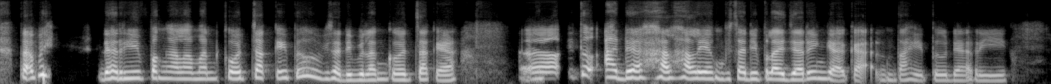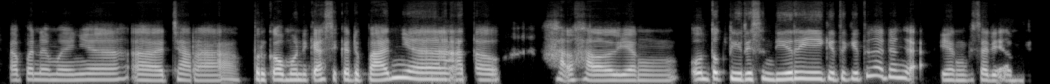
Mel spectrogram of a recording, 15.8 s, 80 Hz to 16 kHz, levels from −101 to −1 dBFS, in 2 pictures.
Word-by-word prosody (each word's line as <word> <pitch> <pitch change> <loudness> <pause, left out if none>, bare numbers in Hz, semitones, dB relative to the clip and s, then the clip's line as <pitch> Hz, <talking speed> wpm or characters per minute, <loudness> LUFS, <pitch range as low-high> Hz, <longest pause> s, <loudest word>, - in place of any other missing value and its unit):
Tapi 400 - +7 0.5
dari 260 0 +6 0.2
pengalaman 250 -2 +1
kocak 265 +1 +3
itu 285 - -3 0.2
bisa 260 0 +3
dibilang 215 +2 +2
kocak, 220 +2 +1
ya, - - +3 0.6
eee, 255 +1 +3 0.2
itu 310 - -3 0.2
ada 290 -1 +6 0.2
hal-hal 265 -1 +4
yang 260 0 +2
bisa 250 +2 0
dipelajari 235 -1 +4
nggak, 185 - +1
Kak? - - -1
Entah 210 +1 -7
itu 200 - -10
dari 195 0 -6 0.6
apa 215 +2 -6
namanya, 215 0 -5 0.3
eee, 205 -2 -2
cara 205 -2 -5 0.4
berkomunikasi 220 -1 0
ke 225 - +1
depannya 230 +7 +2 0.3
atau 225 -1 -4 0.5
hal-hal 200 -3 -1 0.2
yang 200 0 -3 0.4
untuk 245 +1 +2
diri 235 -1 +3
sendiri, 240 +2 +2 0.2
gitu-gitu, 245 +3 -2
ada 315 - -3
nggak 370 +9 -3 0.2
yang 210 -1 -3
bisa 210 +1 -5
diambil? 195 0 -6
230 Hz, 150 wpm, -22 LUFS, 210-255 Hz, 0.6 s, Tapi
